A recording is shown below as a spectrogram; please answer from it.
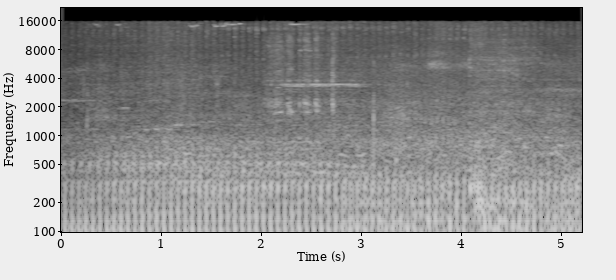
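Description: Several motorcycles idle and rev close by as a group ride sets off from Naugachhia toward Tetri Durga Mandir, with a steady, loud engine putter that swells briefly near the end.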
